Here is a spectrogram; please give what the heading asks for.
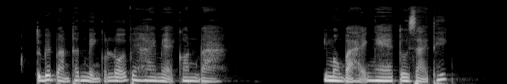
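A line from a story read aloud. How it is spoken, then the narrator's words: Sighing. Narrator (Vietnamese): Ông Phước thở dài nói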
